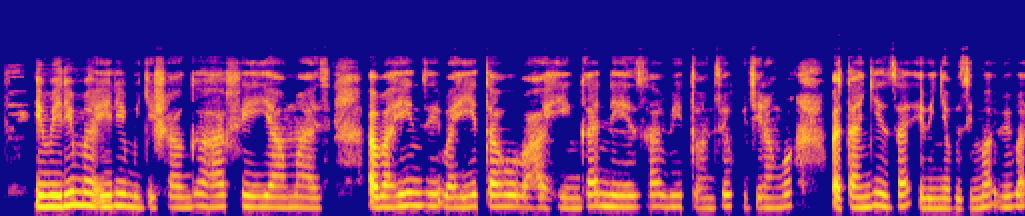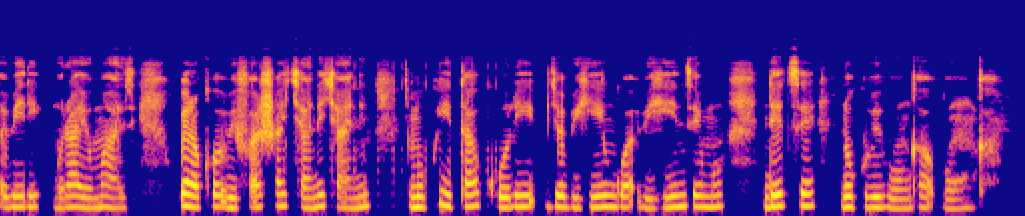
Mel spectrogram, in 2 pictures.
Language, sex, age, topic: Kinyarwanda, female, 18-24, agriculture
